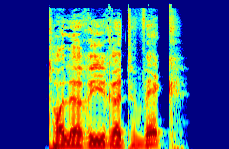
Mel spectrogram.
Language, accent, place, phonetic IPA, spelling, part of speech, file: German, Germany, Berlin, [toləˌʁiːʁət ˈvɛk], tolerieret weg, verb, De-tolerieret weg.ogg
- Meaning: second-person plural subjunctive I of wegtolerieren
